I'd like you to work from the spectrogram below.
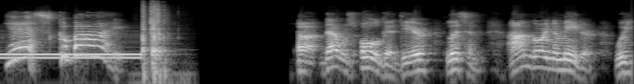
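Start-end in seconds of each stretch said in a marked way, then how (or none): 0.1-1.2 high sing-out goodbye; phone sign-off. Acted. Signs off the phone call.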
